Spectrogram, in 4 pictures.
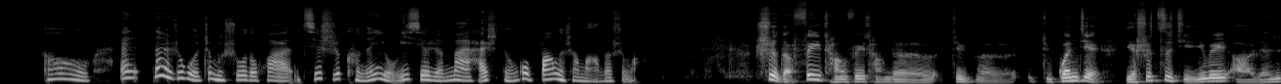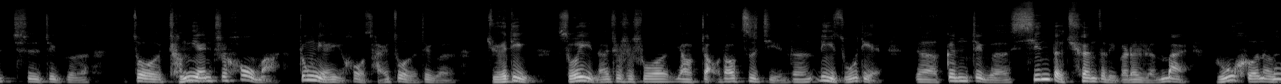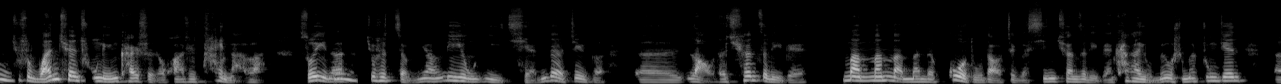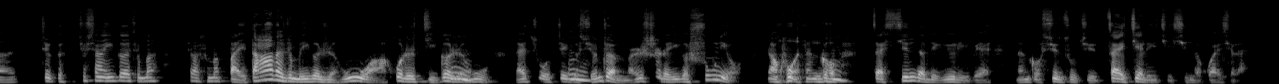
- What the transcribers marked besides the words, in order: laughing while speaking: "我能够"
- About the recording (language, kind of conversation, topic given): Chinese, podcast, 转行后怎样重新建立职业人脉？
